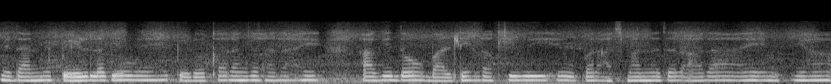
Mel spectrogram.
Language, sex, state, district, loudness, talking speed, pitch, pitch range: Hindi, female, Uttar Pradesh, Budaun, -16 LUFS, 180 wpm, 190 Hz, 185-195 Hz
